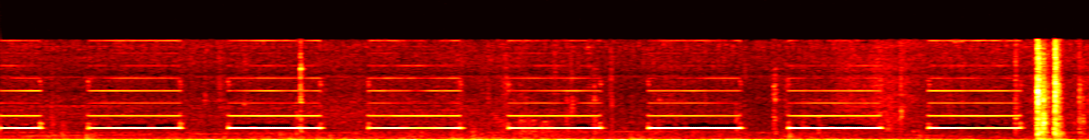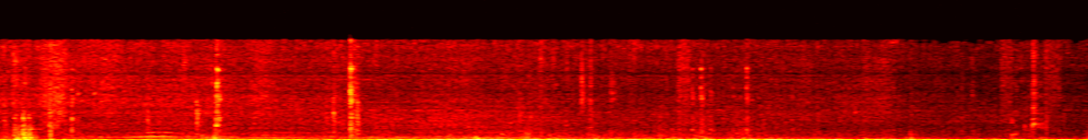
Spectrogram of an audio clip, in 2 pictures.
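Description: A car's warning chime beeping about twice a second over the low rumble of the running car. The beeping stops with a sharp click about five seconds in, and the car's rumble carries on.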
